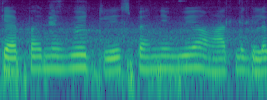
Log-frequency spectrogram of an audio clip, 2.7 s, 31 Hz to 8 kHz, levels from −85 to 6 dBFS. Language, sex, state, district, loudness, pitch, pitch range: Hindi, female, Bihar, Madhepura, -22 LUFS, 175 Hz, 160-180 Hz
